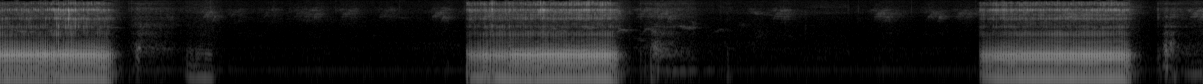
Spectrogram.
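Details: A French Bulldog snoring. Three loud, rattling, harmonic snores about a second and a half long come roughly every five seconds, with quiet breathing between them and a soft short snort after the first.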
